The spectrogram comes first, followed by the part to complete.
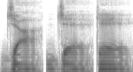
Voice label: "jajeke", concat syllables; Affixing experiment

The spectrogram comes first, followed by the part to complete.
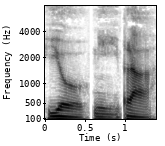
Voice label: "yonira", concat syllables; Affixing experiment

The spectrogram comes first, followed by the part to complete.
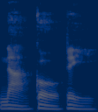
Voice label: "nakori", concat syllables; Affixing experiment

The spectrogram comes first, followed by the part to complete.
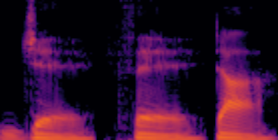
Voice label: "jetheta", concat syllables; Affixing experiment

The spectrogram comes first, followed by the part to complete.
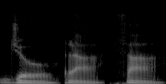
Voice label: "joratha", concat syllables; Affixing experiment

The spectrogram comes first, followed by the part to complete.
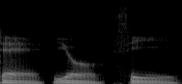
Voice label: "teyothi", concat syllables; Affixing experiment

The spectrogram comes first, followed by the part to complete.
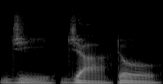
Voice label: "jijato", concat syllables; Affixing experiment

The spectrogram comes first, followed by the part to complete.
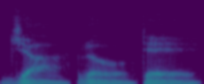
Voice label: "jarote", concat syllables; Affixing experiment

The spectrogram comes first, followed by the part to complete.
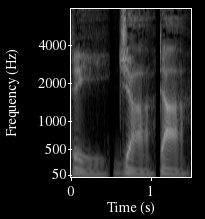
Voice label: "rijata", concat syllables; Affixing experiment

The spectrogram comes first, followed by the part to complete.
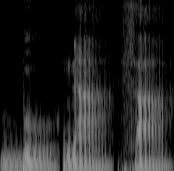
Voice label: "bunatha", concat syllables; Affixing experiment

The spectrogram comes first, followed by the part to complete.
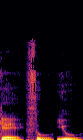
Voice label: "kethuyu", concat syllables; Affixing experiment

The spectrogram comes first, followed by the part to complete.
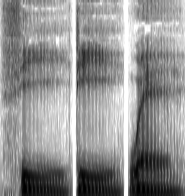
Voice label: "thitiwe", concat syllables; Affixing experiment

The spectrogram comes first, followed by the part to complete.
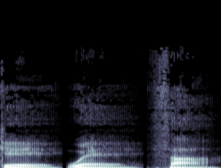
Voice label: "kewetha", concat syllables; Affixing experiment

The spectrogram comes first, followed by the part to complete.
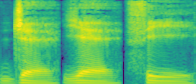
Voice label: "jeyethi", concat syllables; Affixing experiment

